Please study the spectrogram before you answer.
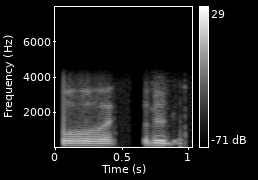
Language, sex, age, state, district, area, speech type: Manipuri, male, 45-60, Manipur, Kangpokpi, urban, conversation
